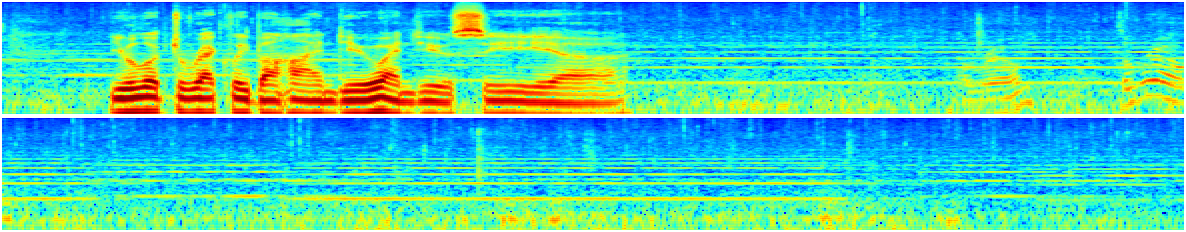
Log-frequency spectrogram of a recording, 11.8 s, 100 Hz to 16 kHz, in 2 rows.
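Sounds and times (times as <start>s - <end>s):
heavy rain falling against glass windows: 0.0s - 11.8s
speech: 0.5s - 3.2s
faint drips and taps: 3.1s - 11.8s.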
